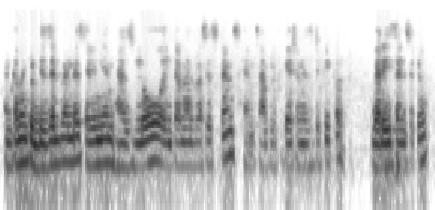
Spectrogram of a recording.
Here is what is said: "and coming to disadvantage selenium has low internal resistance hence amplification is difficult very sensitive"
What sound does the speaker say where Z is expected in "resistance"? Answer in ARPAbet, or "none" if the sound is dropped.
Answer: S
